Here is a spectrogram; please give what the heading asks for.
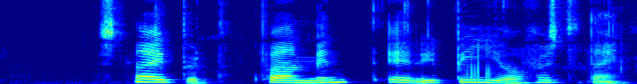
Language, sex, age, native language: Icelandic, female, 20-29, Icelandic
